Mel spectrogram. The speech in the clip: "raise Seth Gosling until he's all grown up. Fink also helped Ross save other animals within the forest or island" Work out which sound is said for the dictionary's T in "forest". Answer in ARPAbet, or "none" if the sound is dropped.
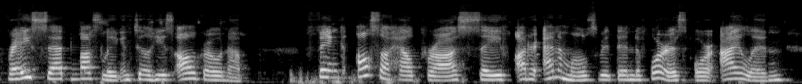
T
